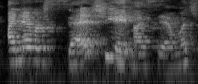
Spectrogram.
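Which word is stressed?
said. The stress is on "said".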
